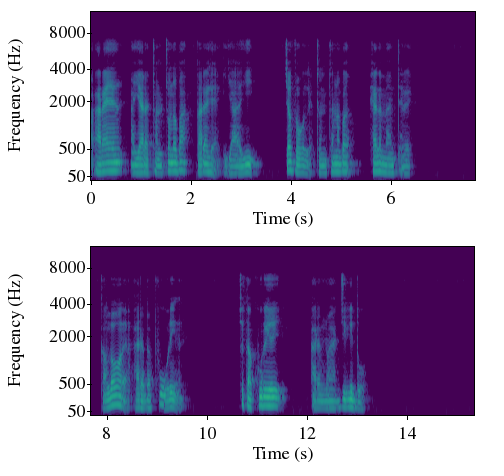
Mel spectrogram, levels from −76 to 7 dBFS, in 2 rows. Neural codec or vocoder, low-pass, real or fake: codec, 16 kHz, 1 kbps, FunCodec, trained on Chinese and English, 50 frames a second; 7.2 kHz; fake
